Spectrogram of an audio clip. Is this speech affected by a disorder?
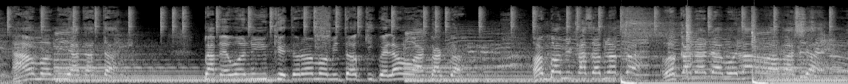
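No.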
